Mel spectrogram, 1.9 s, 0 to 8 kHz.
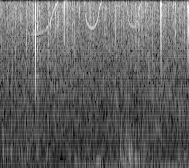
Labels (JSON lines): {"label": "biophony, dolphin", "recorder": "SoundTrap 500"}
